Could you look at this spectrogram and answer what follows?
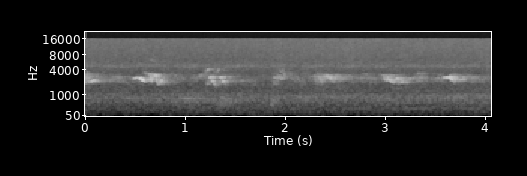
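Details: A robin sings early on a summer morning, short warbled phrases of high, slurred notes about one every half-second to second, over a steady background hiss.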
